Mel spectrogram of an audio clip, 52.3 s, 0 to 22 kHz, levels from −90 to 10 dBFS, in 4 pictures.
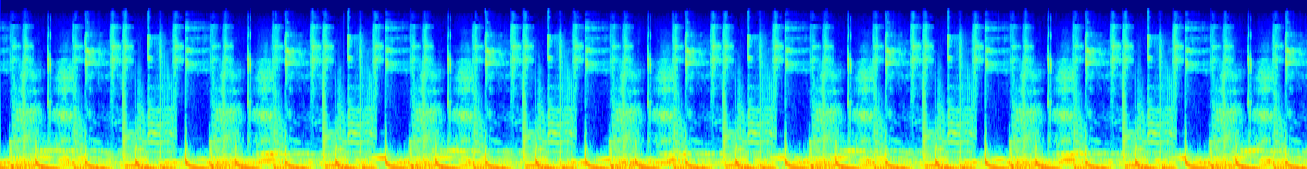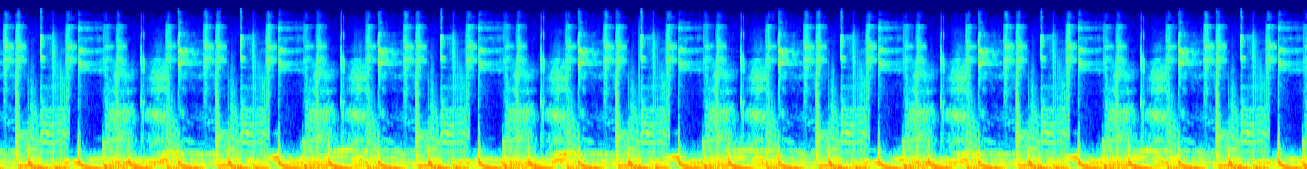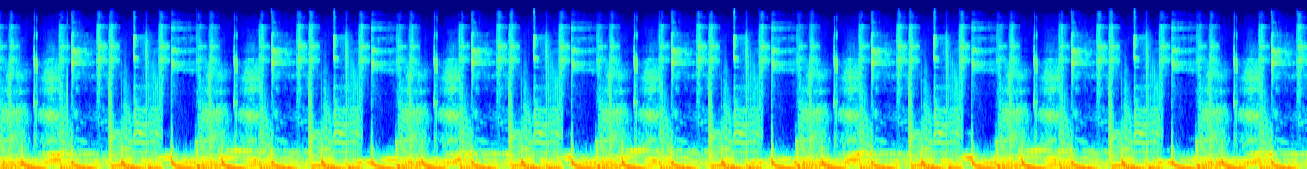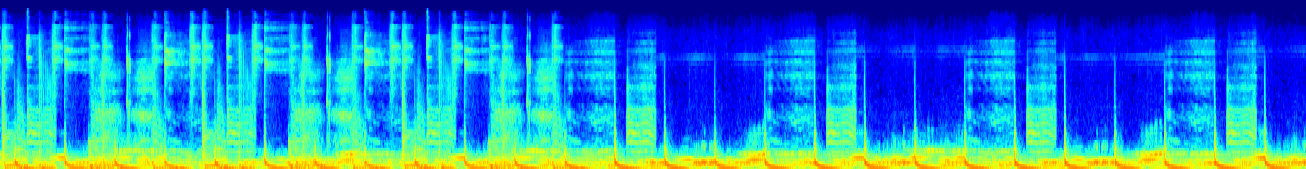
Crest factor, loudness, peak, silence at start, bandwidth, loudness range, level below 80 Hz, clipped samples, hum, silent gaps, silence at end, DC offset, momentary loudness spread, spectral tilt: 14 dB; -22 LUFS; -6 dBFS; 0 s; 16 kHz; 1 LU; -22 dBFS; under 0.1%; none; none; 0 s; under 0.1%; 2 LU; -6 dB/octave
